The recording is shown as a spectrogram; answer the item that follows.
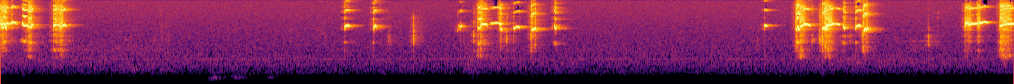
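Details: Rattus norvegicus uttering bursts of thin, piercing squeaks, each cluster of rapid chirpy notes followed by a few seconds of quiet, with nothing else audible.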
